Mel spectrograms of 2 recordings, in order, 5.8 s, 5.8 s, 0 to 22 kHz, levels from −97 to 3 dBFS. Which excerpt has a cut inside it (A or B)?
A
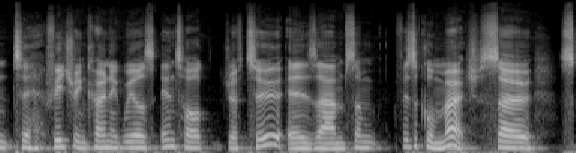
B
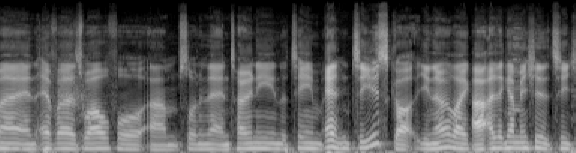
B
